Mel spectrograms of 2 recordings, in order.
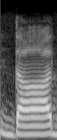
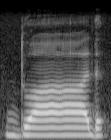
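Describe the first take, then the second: First: A plain d with no w-glide. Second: The d is followed by a w-glide. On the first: The speaker calls it wrong. "ये दाद नहीं है" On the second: The speaker calls it right. "इसकी अदायगी होती है द्वाद"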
